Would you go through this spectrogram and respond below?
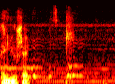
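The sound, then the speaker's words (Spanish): A thin, steady whine of a mosquito on someone's face hums through the whole moment, with a short burst of voice at the start and a light tap partway through. “Tenías un mosquito. En la cara.”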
